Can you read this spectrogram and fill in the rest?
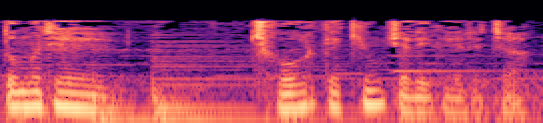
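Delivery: ordinary delivery, nothing marked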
